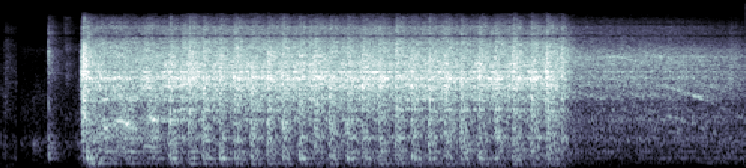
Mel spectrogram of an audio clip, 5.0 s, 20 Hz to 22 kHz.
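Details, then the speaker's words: Triumph Stag with 4.6 L Range Rover V8, flat battery, cranked on jump pack: quick even cranking at a healthy steady rate for about three seconds, then it drops off; turns over like it should, normal cranking. "that turns over like it should but with all this work we're now down to 1%"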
